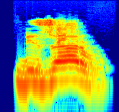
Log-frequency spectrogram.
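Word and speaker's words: deserve: मात्रा पढ़ते हैं और जब भी एस से पहले ई आता है और जब एस के बाद ई आता है तो एस का उच्चारण हम ज करते हैं और आर को र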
